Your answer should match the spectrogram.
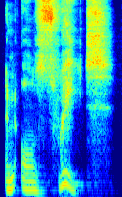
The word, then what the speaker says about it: en-suite: Is it an en-suite or an in-suite? An en-suite.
